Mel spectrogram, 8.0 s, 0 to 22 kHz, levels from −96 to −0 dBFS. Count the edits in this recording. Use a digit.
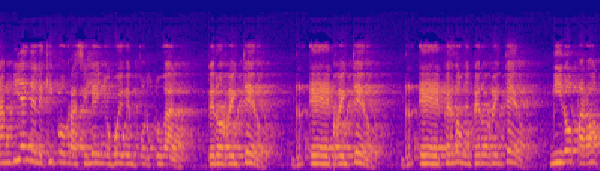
2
